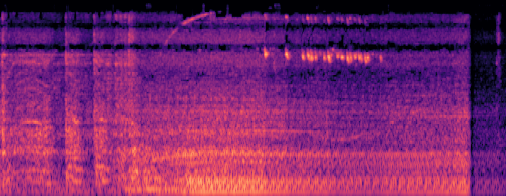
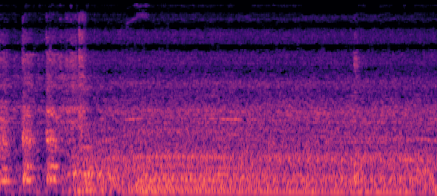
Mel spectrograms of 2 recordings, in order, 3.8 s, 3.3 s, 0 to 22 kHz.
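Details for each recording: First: 2011 Subaru Forester turbo: the engine cranks and starts, then a burst of sharp, high chirping squeaks; the owner suspects the serpentine belt, which he suspects also squeaks when the steering wheel is turned. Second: Subaru after serpentine belt replacement and tightening, started on a chilly morning: brief crank, catches and settles into a steady, even idle; steering wheel turned, no belt squeal.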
